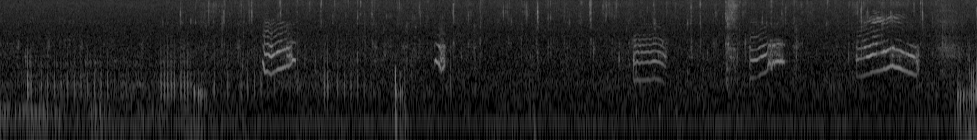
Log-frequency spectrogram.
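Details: Kittens in a home kitten stream, one of them named Trout, give a series of high, harmonic chevron-shaped mews, each rising then falling, about five spaced a second or two apart, with a steady low hum behind them.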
